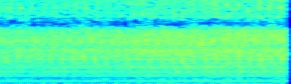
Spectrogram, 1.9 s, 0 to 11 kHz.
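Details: Toyota 4Runner after coolant leak repair with new part fitted, engine idling while residual coolant smokes off; steady, even low rumble, no knocks or misses; new part not leaking, normal idle.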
